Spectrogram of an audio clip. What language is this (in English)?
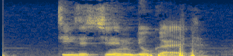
Kabyle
